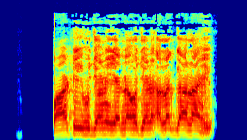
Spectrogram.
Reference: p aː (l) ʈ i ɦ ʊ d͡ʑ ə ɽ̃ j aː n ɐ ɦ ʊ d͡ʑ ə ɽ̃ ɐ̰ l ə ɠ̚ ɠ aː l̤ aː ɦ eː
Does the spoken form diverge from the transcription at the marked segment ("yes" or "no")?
yes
